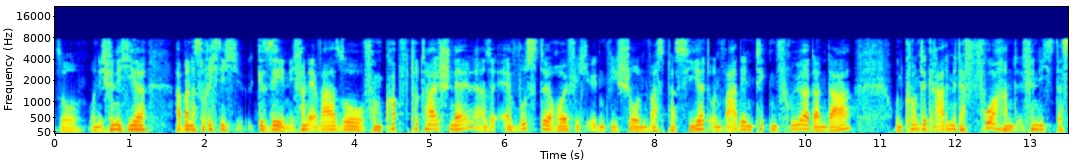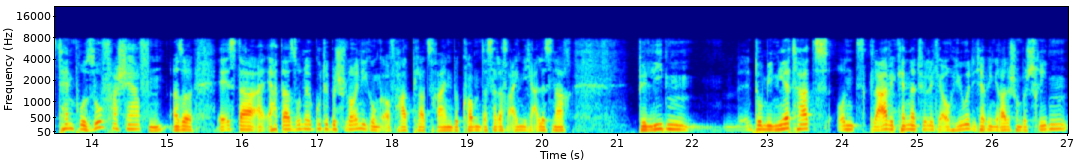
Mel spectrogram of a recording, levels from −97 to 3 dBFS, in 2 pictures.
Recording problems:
garbled, watery; slightly; nothing above 7.5 kHz

